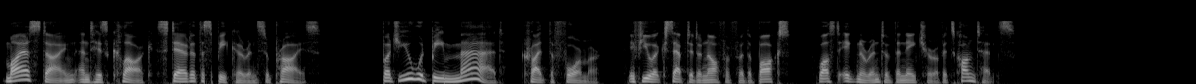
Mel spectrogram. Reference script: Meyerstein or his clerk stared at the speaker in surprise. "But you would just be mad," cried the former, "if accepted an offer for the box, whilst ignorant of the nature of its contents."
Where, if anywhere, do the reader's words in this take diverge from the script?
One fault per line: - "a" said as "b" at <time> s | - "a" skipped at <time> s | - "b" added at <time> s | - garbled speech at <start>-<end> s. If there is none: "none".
- "or" said as "and" at 0.8 s
- "just" skipped at 4.3 s
- "you" added at 6.4 s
